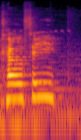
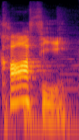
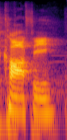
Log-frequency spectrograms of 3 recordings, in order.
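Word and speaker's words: Ko-fi: Yes, the website/service Kofi is pronounced coffee in the same way you would say coffee. The name is a friend. Thank you AI by the way. Okay. Yeah, it's coffee.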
